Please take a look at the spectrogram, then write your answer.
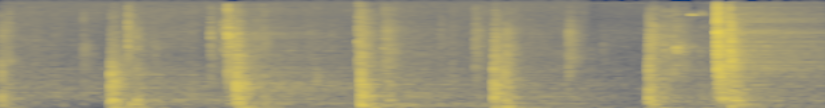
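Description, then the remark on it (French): A small door, unlocked with a key, is worked open with a series of six sharp wooden knocks and thunks at uneven intervals, each brief, with no voices present. “Ouvre cette petite porte”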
